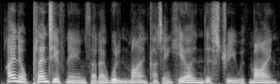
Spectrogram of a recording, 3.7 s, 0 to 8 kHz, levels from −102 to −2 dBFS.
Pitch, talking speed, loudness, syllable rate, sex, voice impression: 190 Hz, 255 wpm, -19 LUFS, 5.6 syllables/s, female, feminine, slightly young, slightly tensed, slightly cute, friendly, slightly kind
